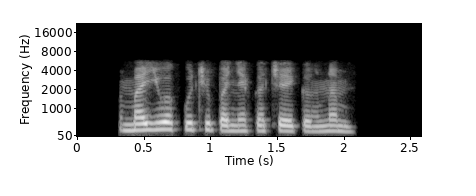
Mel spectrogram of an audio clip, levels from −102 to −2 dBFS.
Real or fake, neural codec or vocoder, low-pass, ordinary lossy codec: real; none; 5.4 kHz; Opus, 32 kbps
